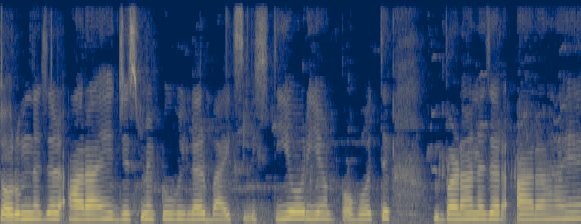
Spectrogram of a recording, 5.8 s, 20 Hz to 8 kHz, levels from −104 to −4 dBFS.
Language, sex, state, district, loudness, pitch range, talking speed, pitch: Hindi, female, Bihar, Supaul, -33 LUFS, 220-235 Hz, 195 wpm, 230 Hz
